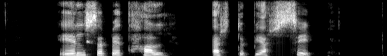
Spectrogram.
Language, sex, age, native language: Icelandic, female, 40-49, Icelandic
